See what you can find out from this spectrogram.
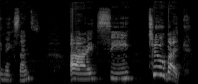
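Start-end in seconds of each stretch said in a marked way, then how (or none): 1.4-3.8 very slow testing read; teacher slowly tests a wrong word; slow trial read. Shown as a demonstration. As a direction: drag the words out to test the fit. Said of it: "doesn't really make sense".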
